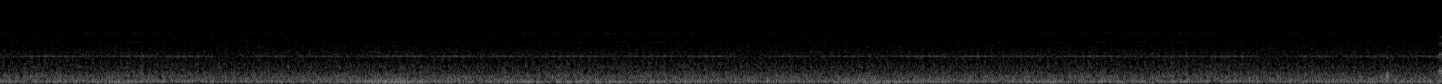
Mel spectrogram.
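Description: Helicopter rotor and engine drone in a Vietnam war video game, a steady dense whir holding evenly throughout as the aircraft comes down to land, with no voices.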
